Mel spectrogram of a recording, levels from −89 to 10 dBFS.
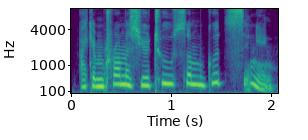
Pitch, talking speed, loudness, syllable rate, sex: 245 Hz, 230 wpm, -14 LUFS, 5.8 syllables/s, female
